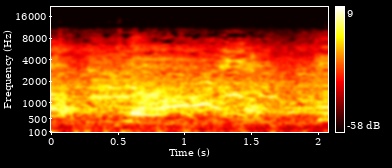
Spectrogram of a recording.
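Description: A man close by shouts with excitement.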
